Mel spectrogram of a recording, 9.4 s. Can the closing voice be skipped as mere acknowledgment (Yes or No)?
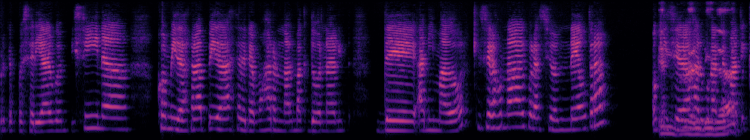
No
